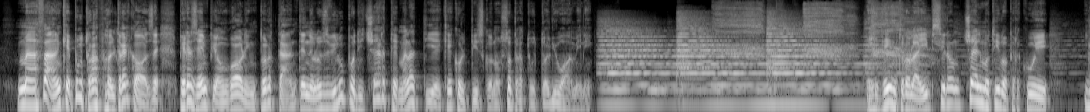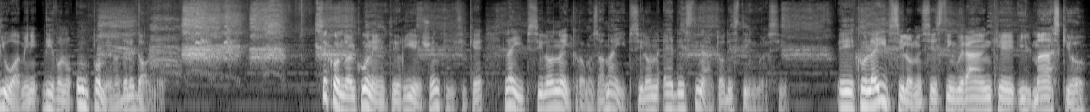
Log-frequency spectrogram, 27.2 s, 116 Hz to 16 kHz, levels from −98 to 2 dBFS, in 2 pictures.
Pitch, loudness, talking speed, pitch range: 135 Hz, -21 LUFS, 135 wpm, 105-165 Hz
